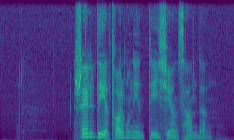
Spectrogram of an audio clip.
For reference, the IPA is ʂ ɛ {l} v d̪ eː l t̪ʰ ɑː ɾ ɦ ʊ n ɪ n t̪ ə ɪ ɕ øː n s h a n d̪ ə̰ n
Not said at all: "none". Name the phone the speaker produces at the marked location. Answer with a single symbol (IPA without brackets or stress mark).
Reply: l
